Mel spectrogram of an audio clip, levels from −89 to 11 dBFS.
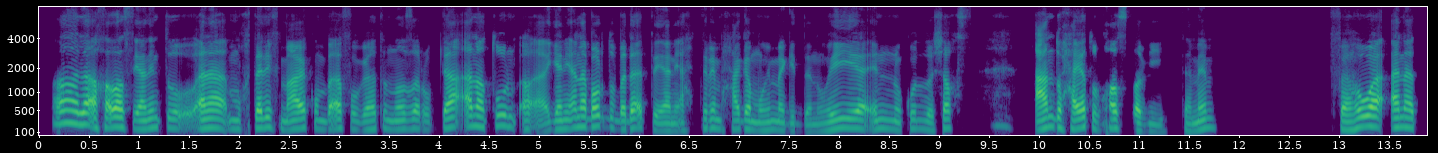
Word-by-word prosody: آه 250 -1 +3
لا، 230 - +6
خلاص 180 -3 +5
يعني 150 +2 +1
أنتُم 170 -1 -9 0.3
أنا 165 0 +4
مختلِف 165 +3 -2
معاكُم 155 +1 0
بقى 165 - +2
في 150 -2 -11
وجهات 145 +3 -5
النظر 150 +1 -4
وبتاع، 170 +7 +1
أنا 195 -1 +3
طول 200 +1 -5
أأ 150 -5 -2
يعني 150 +5 -2
أنا 185 +1 +2
برضه 185 -2 +1
بدأت 145 -1 -1
يعني 125 -1 -3
أحترم 165 -1 -9
حاجة 145 +1 -2
مهمَّة 135 0 -6
جدًا، 115 -2 -12
وهي 160 +5 -1
إنه 150 -3 -7
كل 150 -4 -9
شخص 165 +4 -6 0.6
عنده 175 0 +5
حياته 155 +2 +2
الخاصَّة 160 +2 +1
بيه، 115 -2 -15 0.2
تمام؟ 150 +8 -5 1.1
فهو 165 +8 +3 0.2
أنا 175 0 +3
155 Hz, 155 wpm, -23 LUFS, 145-170 Hz, 1.1 s, لا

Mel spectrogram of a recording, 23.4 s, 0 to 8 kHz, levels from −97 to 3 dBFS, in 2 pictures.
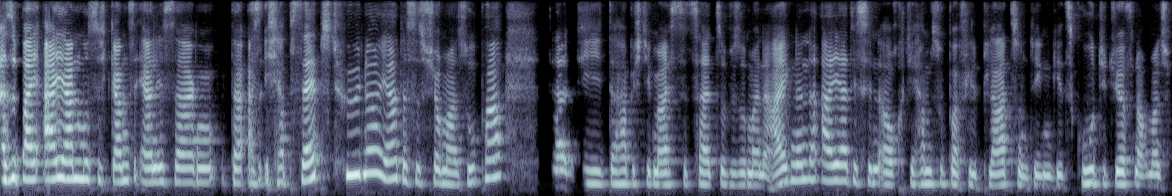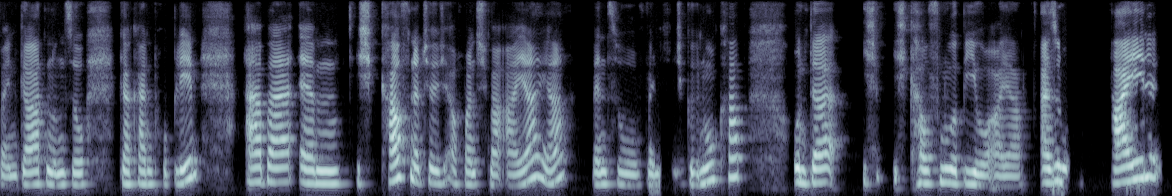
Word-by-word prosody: Also, 255 +2 +8
bei 255 -1 +7
Eiern 265 +1 +9
muss 265 -1 +3
ich 235 -1 -7
ganz 230 +3 +1
ehrlich 220 -1 +1
sagen, 215 -1 0
da 210 -1 -1
also 195 +3 -2
ich 220 - -2
habe 220 - -5
selbst 285 +4 +3
Hühner, 340 +2 +6
ja, 275 -2 +1
das 235 -3 -3
ist 205 -2 -4
schon 205 -2 -2
mal 180 -2 -1
super. 220 +11 -2 0.5
Da 200 - -6 0.2
die 195 -2 -5
da 195 -1 -5
habe 195 0 -4
ich 190 - -6
die 190 - -6
meiste 180 0 -2
Zeit 180 -1 -4
sowieso 180 -1 -7
meine 170 -2 -3
eigenen 245 +6 0
Eier, 240 0 +1
die 230 - -7
sind 210 0 -2
auch, 180 -1 -5
die 195 - -8
haben 195 0 -2
super 190 -2 -6
viel 180 -2 -6
Platz 175 +1 -4
und 150 - -6
denen 320 -1 -5
geht's 325 -1 -7
gut. 205 -1 -1
Die 195 - -10
dürfen 185 -1 -1
auch 160 - -7
manchmal 165 -1 -6
in 155 +1 -5
Garten 190 +1 0
und 175 0 -1
so, 180 0 -3 0.3
gar 190 - 0
kein 190 0 -3
Problem. 195 - -1 0.4
Aber, 220 0 +2
ähm, 195 -2 +2
ich 200 -1 -3
kaufe 275 +5 +4
natürlich 210 -2 -1
auch 195 -2 -9
manchmal 180 -2 -4
Eier, 190 - 0
ja, 270 +4 -2 0.2
wenn 185 +1 -2
so 175 -3 -6
wenn 170 -1 -4
ich - - -17
nicht 360 - -17
genug 220 +8 -2
habe 290 +1 0 0.4
und 210 -2 +2
da 210 +1 +2 0.2
ich 295 -2 -11
ich - - -9
kaufe 200 +1 -2
nur 210 -2 +3
Bioeier. 160 -5 -3
Also, 215 0 +2 0.4
weil 250 +8 +6
205 Hz, 205 wpm, -20 LUFS, 185-240 Hz, 0.5 s, Eiern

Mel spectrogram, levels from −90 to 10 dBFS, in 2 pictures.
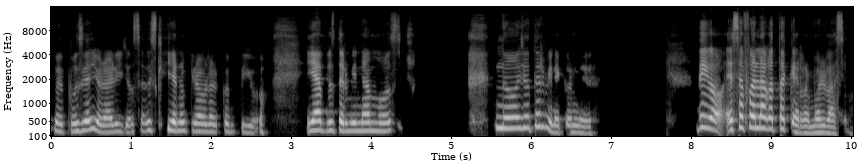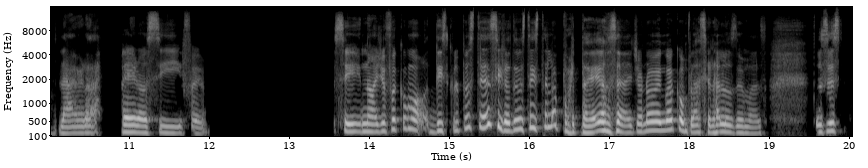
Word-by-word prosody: me 225 -3 0
puse 225 +4 +2
a - - +6
llorar 205 -7 0
y 210 - -9
yo: 195 -1 -6
"¿Sabes 230 +3 -6
qué? - - -16
Ya 245 - +8
no 235 0 0
quiero 225 -2 -1
hablar 210 -1 -4
contigo." 200 -3 -9 0.5
Y 240 - -3
ya, 255 0 +8
pues 240 0 -2
terminamos. 235 - +1 1.2
No, 305 -1 +4
yo 315 +1 0
terminé 330 - -1
con 195 -2 -4
él. 175 0 -7 1.2
Digo, 320 -3 +4
esa 265 +6 +4
fue 325 -1 +7
la 315 -1 +6
gota 290 0 +2
que 235 -6 -1
derramó 180 -1 -1
el 190 - 0
vaso, 175 -3 -4 0.2
la 175 -1 -5
verdad, 180 +1 -7 0.2
pero 195 -2 +2
sí 180 -1 -8
fue. 170 -1 -11 1.6
Sí, 215 -2 0
no, 215 -1 0
yo 225 +2 -3
fue 275 +4 -2
como: 285 -2 -3
"Disculpe 235 +6 -6
usted, 320 +1 -1
si 365 - +2
no 235 -1 +4
te 270 - 0
gusta 285 +3 -1
ahí - - +3
esta 330 +4 -6
la 375 +2 -2
puerta, 205 -4 -3
¿eh?". 240 +5 +4
O 240 - +4
sea, 200 -4 0
yo 210 +3 -4
no 240 +2 +1
vengo 245 +1 +4
a 265 - +5
complacer 195 -8 -1
a 200 - -1
los 205 -3 -1
demás. 170 -2 -8 0.6
Pues 200 +1 -4
sis. 230 0 -1
225 Hz, 190 wpm, -24 LUFS, 190-260 Hz, 1.6 s, Ya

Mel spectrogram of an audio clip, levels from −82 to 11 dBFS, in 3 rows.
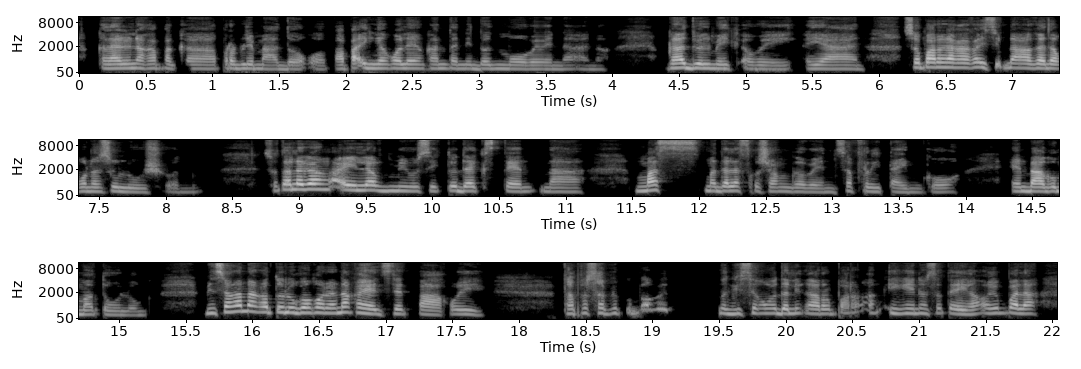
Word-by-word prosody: Lalo 205 +1 +3
na 210 -1 0
kapagka 195 -2 -4
problemado 190 -3 -5
ako 175 0 -12
papakinggan 205 +3 +1
ko 210 0 0
lang 205 - +1
yung - - -8
kanta 200 -1 -6
ni 190 - -9
Don 190 +1 -7
Moen 175 -2 -7
na 175 0 -14
ano, 165 0 -20 0.4
"God 225 0 +5
will 210 -2 +1
make 195 -2 -4
a - - -7
way" 170 -1 -9 0.2
ayan. 180 -2 -3 0.2
So 245 - +3
parang 255 0 +7
nakakaisip 240 0 +2
na 225 -2 +3
kaagad 210 -1 +4
ako 210 - -3
ng 200 -1 0
solution. 180 -3 -6 0.6
So - - -8
talagang 295 +1 +6
I 265 - +6
love 260 -3 +3
music 220 -1 -1
to - - +2
the 220 - +3
extent 205 0 -1
na, 190 -1 -7 0.4
mas 245 +4 +4
madalas 225 +1 +1
ko 220 - -11
siyang 205 -1 -1
gawin 180 -2 -8
sa 220 +8 -4
free 195 -3 -8
time 175 -2 -9
ko 180 0 -11 0.4
and 210 0 -3
bago 210 -1 +6
matulog. 185 -4 -8 0.4
Minsan 315 +7 +6
nga - - +5
nakatulogan 300 -4 +3
ko 285 - +4
na 260 - 0
naka-headset 235 -6 +2
pa 200 -3 +1
ako, 220 - -7
eh. 200 -4 -7 0.6
Tapos 240 +3 -1
sabi 260 -2 -3
ko - - -16
"Bakit, 440 +4 -6 0.4
nagising 235 +3 -2
ako 250 - -4
madaling 245 +1 -2
araw 230 0 +1
parang - - -8
ang - - -9
ingay 250 -1 -3
nasa 250 +1 -5
tenga 220 -1 -1
ko." 250 - -4
'Yun 265 +1 -8
pala, 240 -3 +3
210 Hz, 205 wpm, -23 LUFS, 190-240 Hz, 0.6 s, parang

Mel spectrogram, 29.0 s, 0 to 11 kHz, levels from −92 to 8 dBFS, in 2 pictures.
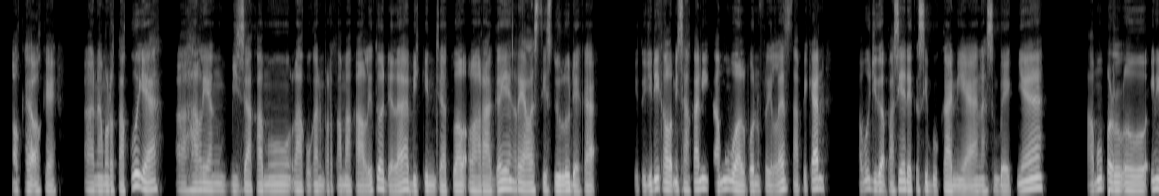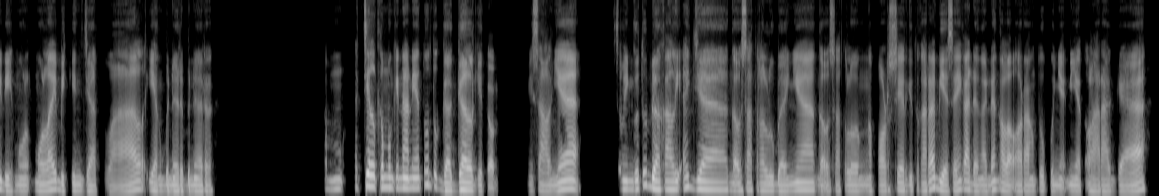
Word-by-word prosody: Oke - - -7
oke, 110 +1 -3 0.4
eee, 120 - -4
nah 115 - -3
menurut 115 -1 -2
aku 115 - 0
ya 140 -8 +4 0.2
hal 120 +1 -3
yang 120 -2 -1
bisa 110 +1 -3
kamu 110 0 -1
lakukan 110 -1 -4
pertama 105 0 -5
kali 100 +2 -1
itu 155 - 0
adalah 110 +4 +1
bikin 105 -1 -2
jadwal 110 +2 +1
olahraga 110 +1 +1
yang 145 -1 +4
realistis 120 -2 0
dulu 115 +1 +4
deh 100 - +1
Kak, 100 +1 -3 0.5
gitu 110 -1 -8
jadi 155 +8 +2
kalau 130 -3 +3
misalkan 125 +1 0
nih 145 - -12
kamu 120 +4 0
walaupun 115 -5 +2
freelance 115 +7 -1
tapi 110 +2 -8
kan, 150 +1 +4 0.5
kamu 145 - -4
juga 130 -1 +2
pasti 115 +6 +1
ada 125 - +3
kesibukan 110 -2 -1
ya? 95 -1 0
Nah 105 - -3
sebaiknya, 120 - +1 0.6
kamu 135 +8 -1
perlu 120 -4 +2
ini 150 - +4
nih 110 -6 0
mu 105 0 -2
mulai 125 +3 +2
bikin 110 -3 -3
jadwal 95 +5 -2
yang 120 -5 0
bener-bener 105 0 -1 1.4
Mmm, 145 +1 -4 0.2
kecil 175 +4 +5
kemungkinannya 165 -1 +3
itu - - -1
untuk 185 -9 -6
gagal 120 +1 +5
gitu, 105 -1 -3 0.4
misalnya, 110 +7 +3 0.5
seminggu 140 0 0
tuh 210 - -1
2x 135 -5 +4
aja 140 -6 +2
nggak 115 - 0
usah 120 0 -1
terlalu 115 -1 -1
banyak 125 +3 +2
nggak 100 -1 -3
usah 105 +1 -7
terlalu 105 0 -2
ngeporsir 105 +3 -2
gitu 110 0 -7
karena 140 +9 +1
biasanya 115 -1 +1
kadang-kadang 105 +1 -1
kalo 105 -4 +2
orang 105 -1 -2
tuh 115 - -4
punya 105 -2 -3
niat 105 -2 -2
olahraga, 100 -3 -1
115 Hz, 170 wpm, -24 LUFS, 105-130 Hz, 1.4 s, kecil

